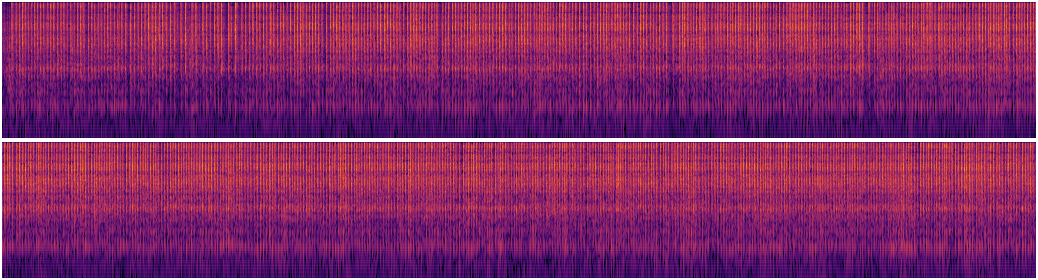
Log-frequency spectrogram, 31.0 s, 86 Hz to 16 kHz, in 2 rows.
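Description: A 1973 Kenner cassette movie projector being hand-cranked. Its plastic film-advance mechanism makes a steady, rapid clatter as the cartoon cartridge runs, starting at once.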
